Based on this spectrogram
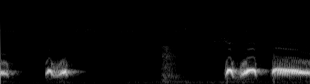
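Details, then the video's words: Decoy spotted dove in a cooing contest with a wild bird, giving a few short wavering coos, then a quick double note and a long steady coo near the end. "Tiếng cu mồi lỡ gù đấu bổi"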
